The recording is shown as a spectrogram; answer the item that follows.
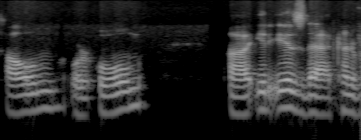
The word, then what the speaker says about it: Om: this very simple syllable, which in Buddhism is often written as OM, and in yoga and in the Yoga Sutras is discussed as AUM.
